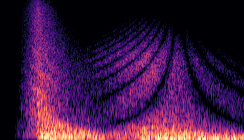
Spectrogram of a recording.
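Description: Whoosh sound effect of an animated TV news intro: a rushing sweep with a low rumble under it, starting just after the beginning.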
